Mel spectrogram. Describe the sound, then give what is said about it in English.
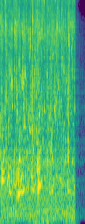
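Water trickles steadily in a chalk stream, a bubbly babble of small gurgles that runs continuously for about a second and a half before cutting off abruptly into silence. “River droplet. Chalk stream.”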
